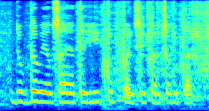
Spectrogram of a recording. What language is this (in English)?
Marathi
